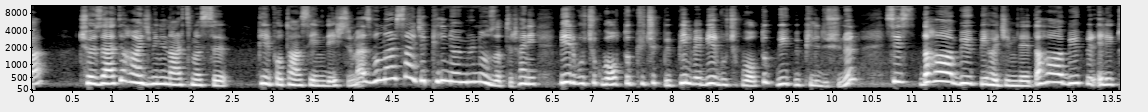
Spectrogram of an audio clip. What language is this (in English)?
Turkish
